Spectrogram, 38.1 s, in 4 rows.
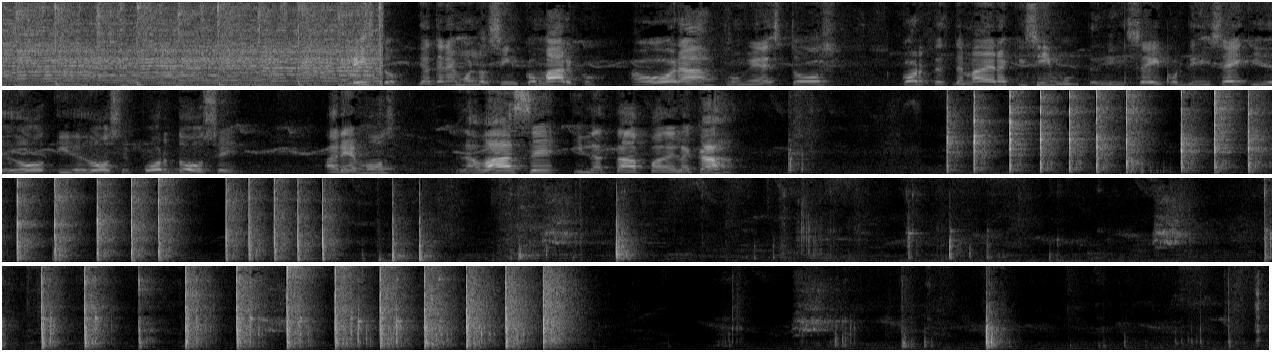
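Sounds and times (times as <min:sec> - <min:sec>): hammer driving nails into wood: 0:16.6 - 0:22.3, 0:28.5 - 0:33.0.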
